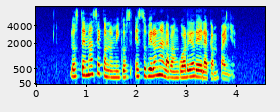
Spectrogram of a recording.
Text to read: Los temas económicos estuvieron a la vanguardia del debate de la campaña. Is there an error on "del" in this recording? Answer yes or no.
yes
